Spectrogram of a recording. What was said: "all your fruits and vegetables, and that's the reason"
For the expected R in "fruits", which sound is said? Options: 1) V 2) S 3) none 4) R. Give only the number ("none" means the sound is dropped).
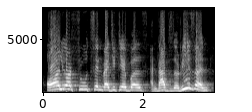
4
